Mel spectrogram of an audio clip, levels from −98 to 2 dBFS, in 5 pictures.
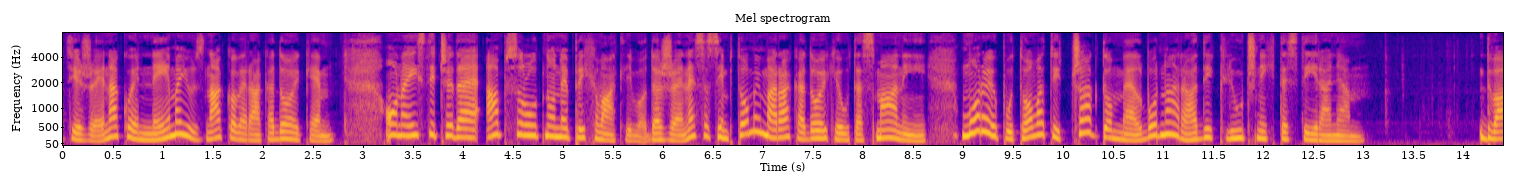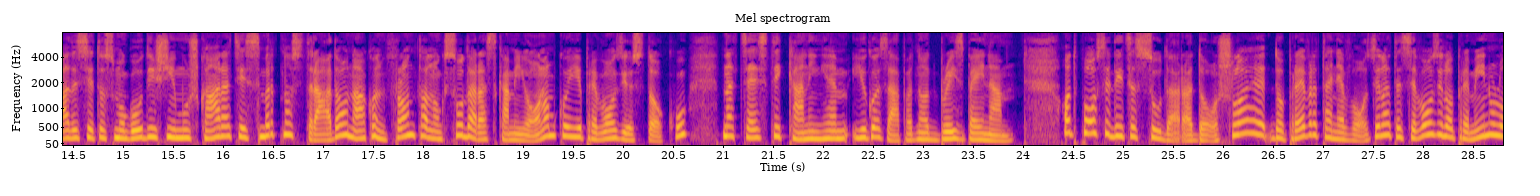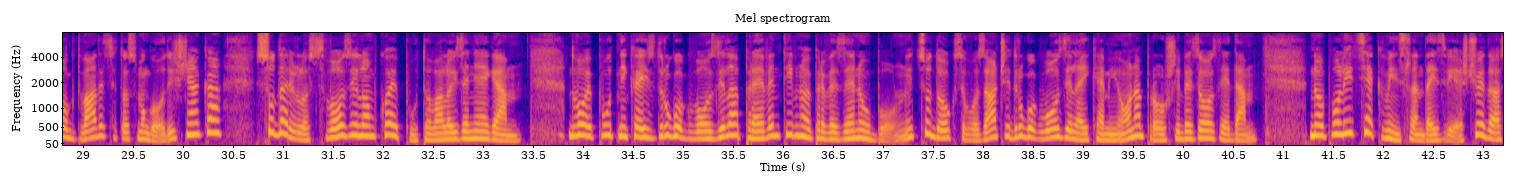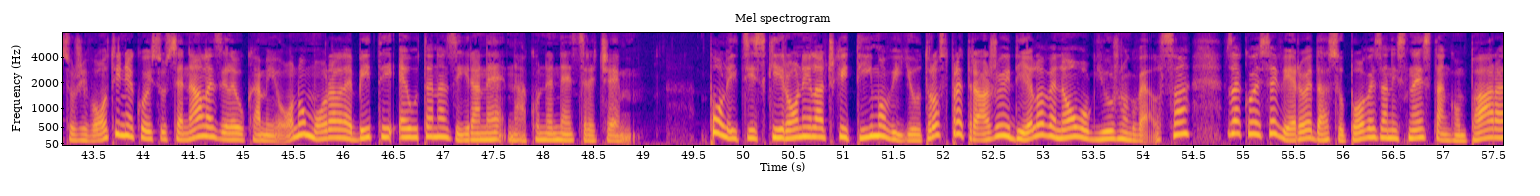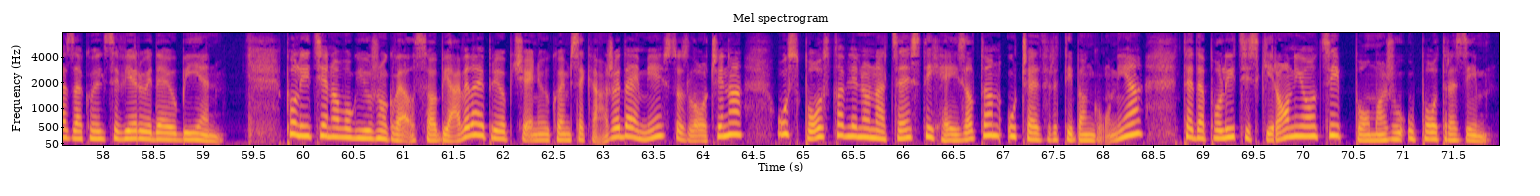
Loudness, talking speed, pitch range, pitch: -19 LUFS, 135 wpm, 165-255 Hz, 205 Hz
